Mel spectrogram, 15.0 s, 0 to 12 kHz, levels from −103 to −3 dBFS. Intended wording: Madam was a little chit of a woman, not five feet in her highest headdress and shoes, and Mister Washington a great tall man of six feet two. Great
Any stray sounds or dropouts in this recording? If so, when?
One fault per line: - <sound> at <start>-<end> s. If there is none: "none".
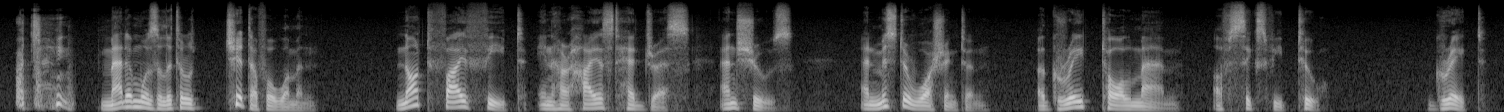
- sneeze at 0.1-0.8 s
